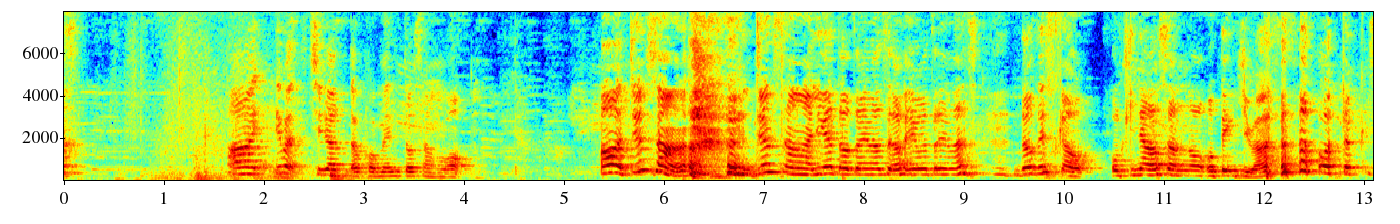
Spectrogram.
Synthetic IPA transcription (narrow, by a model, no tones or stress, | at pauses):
sɨ̥ | haid̪e̞βat͡ɕiɾat̪ːako̞mẽ̞nt̪o̞sãɰ̃βo | ad͡ʑɨ̃ɰ̃sãɰ̃ | d͡ʑɨ̃ɰ̃sãɰ̃aɾʲiɡat̪o̞ːɡozaimasɨohajoɡo̞zaimasɨ̥d̪o̞ːd̪e̞sɨ̥ka | okʲinaβasãnːo̞ʔot̪ẽ̞ŋkʲiβaβat̪akɯ̥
